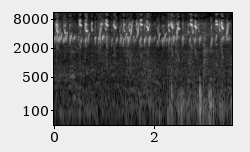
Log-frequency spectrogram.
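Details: European goldfinch song for prompting a pet bird to sing: crisp, rapid chirps in steady pulses with bright piping accents, rhythmic and twittery, with soft low thuds in the background.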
